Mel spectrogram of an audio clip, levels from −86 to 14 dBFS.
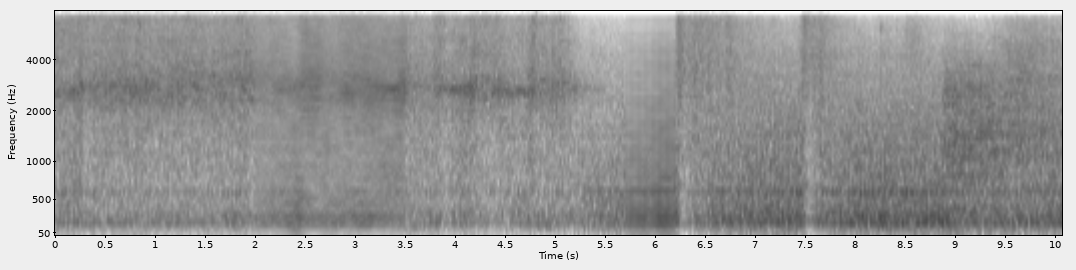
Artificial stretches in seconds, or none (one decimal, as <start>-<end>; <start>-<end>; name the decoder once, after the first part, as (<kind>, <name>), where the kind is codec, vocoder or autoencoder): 2.0-3.5 (vocoder, Vocos); 5.7-6.2

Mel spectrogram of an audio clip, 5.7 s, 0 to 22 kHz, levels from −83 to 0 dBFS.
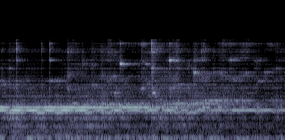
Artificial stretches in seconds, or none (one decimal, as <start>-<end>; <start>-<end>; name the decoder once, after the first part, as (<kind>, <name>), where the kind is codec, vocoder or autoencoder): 0.0-5.7 (autoencoder, DAC-VAE)

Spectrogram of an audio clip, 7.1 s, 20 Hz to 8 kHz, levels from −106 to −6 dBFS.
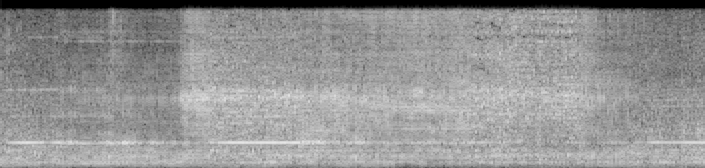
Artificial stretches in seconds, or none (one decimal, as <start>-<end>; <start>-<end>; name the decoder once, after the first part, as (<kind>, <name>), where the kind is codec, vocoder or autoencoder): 0.6-2.1 (vocoder, HiFi-GAN); 3.0-4.7; 5.8-6.3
